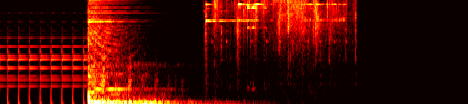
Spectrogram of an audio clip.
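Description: Coins jingle and clink in quick bursts.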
